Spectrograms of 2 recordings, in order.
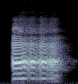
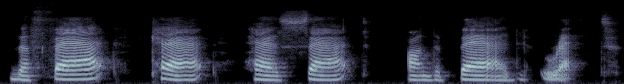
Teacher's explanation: It's open more than the long a sound. And the front of the tongue is low and back of the tongue is raised a little. It sounds like that ugly a sound we talk about. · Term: short a sound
